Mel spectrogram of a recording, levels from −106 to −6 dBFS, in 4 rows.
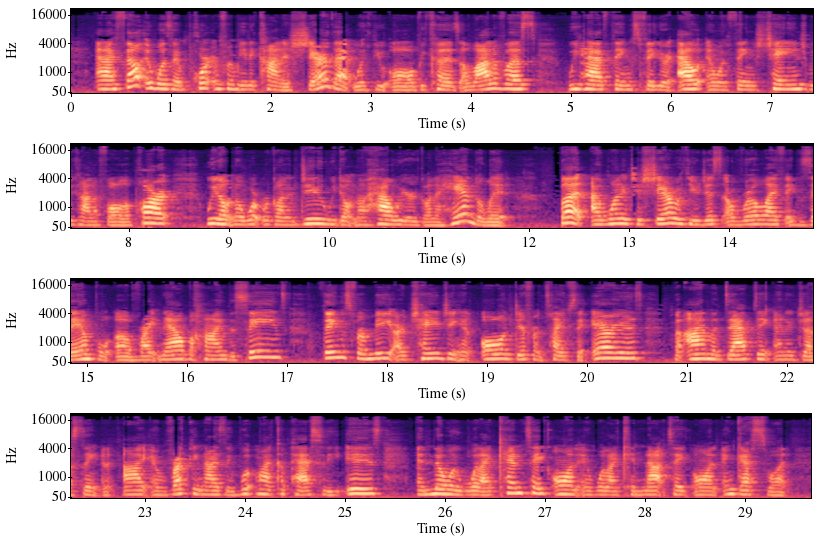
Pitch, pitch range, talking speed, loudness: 195 Hz, 180-220 Hz, 225 wpm, -18 LUFS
